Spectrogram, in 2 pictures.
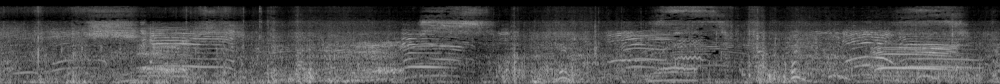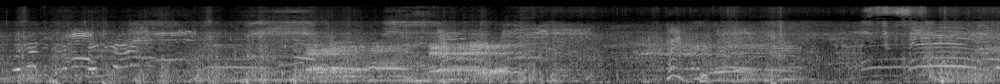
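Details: Sheep in the Krishna river, swimming as a group, keep up a chorus of tremulous bleats rising and falling throughout, mingled with splashing and rushing water.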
